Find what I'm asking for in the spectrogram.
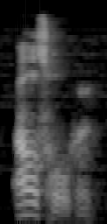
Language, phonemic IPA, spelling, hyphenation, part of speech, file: Dutch, /ˈaːlˌsxɔl.vər/, aalscholver, aal‧schol‧ver, noun, Nl-aalscholver.ogg
- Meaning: 1. cormorant (a kind of seabird) 2. great cormorant, (Phalacrocorax carbo)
